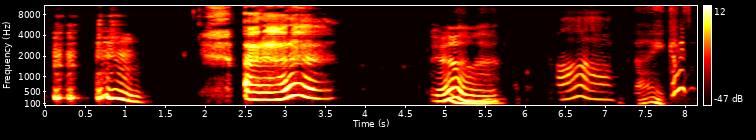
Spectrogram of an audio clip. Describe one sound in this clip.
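A young woman speaks with animation into a microphone, in short bursts with pauses.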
